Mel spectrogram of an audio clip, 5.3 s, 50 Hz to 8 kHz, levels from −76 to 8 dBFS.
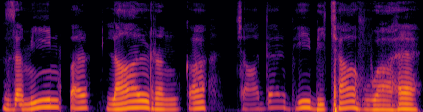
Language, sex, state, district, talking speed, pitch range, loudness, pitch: Hindi, male, Jharkhand, Ranchi, 115 wpm, 130-170 Hz, -18 LUFS, 145 Hz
